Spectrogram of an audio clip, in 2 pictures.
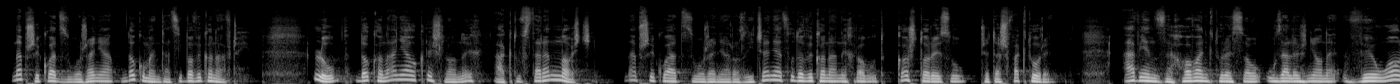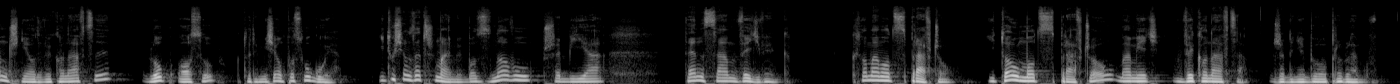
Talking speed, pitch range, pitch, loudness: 130 wpm, 125-165 Hz, 140 Hz, -22 LUFS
